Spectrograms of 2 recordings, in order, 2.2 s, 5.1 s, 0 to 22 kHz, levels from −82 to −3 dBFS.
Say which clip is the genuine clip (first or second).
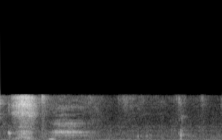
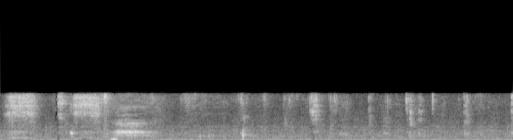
second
